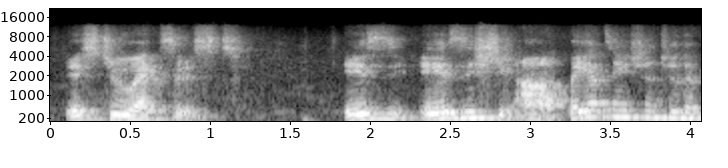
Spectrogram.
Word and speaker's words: existir: Existir is to exist. Existir. Pay attention to the pronunciation. The X is pronounced as Z. Existir.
